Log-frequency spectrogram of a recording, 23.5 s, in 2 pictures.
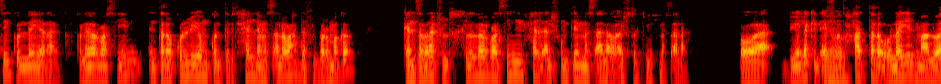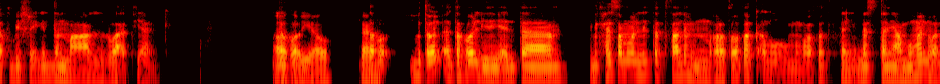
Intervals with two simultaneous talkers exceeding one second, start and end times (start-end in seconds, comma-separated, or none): none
